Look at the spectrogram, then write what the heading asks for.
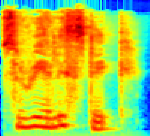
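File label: "surrealistic", British English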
